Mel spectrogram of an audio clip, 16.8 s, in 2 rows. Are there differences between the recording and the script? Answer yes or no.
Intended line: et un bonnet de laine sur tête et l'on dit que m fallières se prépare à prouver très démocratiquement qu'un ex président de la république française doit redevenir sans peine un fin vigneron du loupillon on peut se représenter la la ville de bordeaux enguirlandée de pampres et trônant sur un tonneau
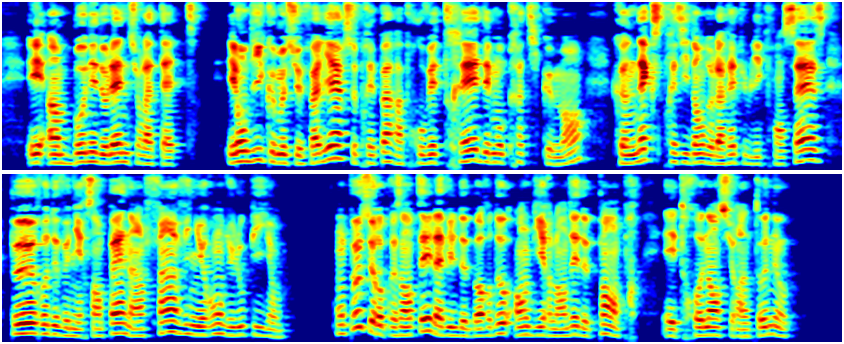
yes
